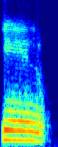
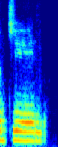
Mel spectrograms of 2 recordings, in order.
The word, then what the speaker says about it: gelu: Aquí vemos que no hay una U entre la G y la E, y aún así se debe de pronunciar gelu. No gelu o yelu.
